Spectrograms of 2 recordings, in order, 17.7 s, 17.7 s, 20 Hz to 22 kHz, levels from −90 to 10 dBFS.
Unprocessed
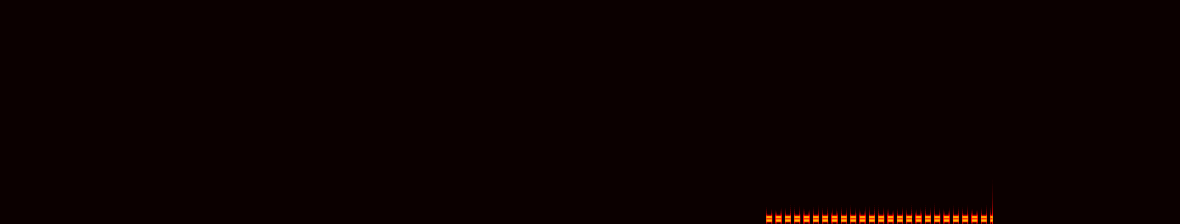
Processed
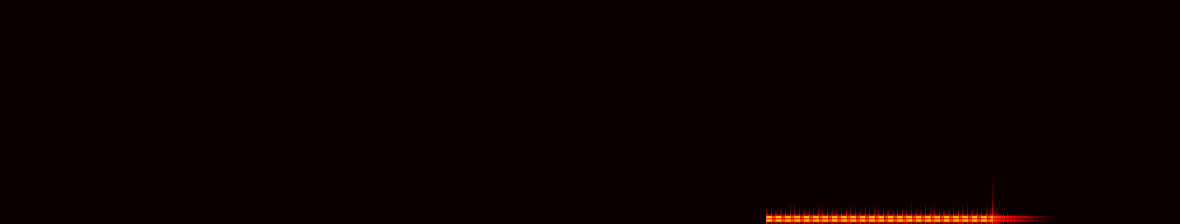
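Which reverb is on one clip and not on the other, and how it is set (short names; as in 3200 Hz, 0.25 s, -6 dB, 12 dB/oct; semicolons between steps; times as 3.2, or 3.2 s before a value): spring tank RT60 1.2 s, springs 55 ms, chirp 25 ms, DRR 13 dB; gain +2.5 dB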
